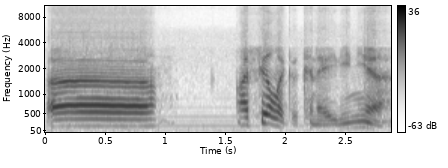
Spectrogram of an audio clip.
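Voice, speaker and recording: A man's fairly high voice in a New York accent, over noticeable background noise. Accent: New York accent, still audible. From US, New York. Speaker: American immigrant to Canada interviewed about identity. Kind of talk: radio interview. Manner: halting, with many false starts.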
